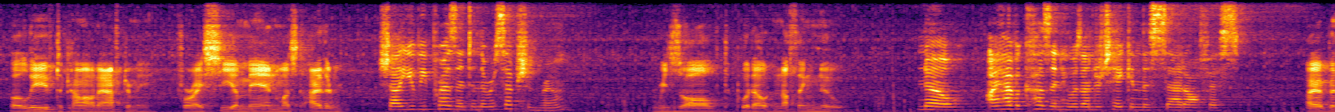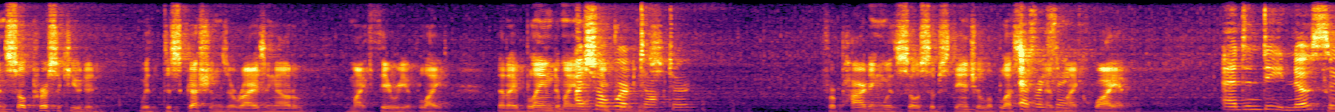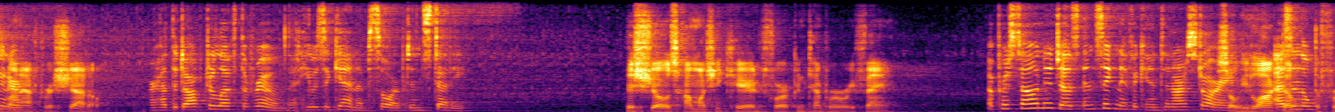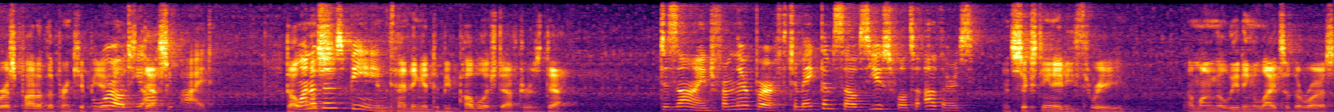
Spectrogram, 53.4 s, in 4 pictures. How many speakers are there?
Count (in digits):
2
